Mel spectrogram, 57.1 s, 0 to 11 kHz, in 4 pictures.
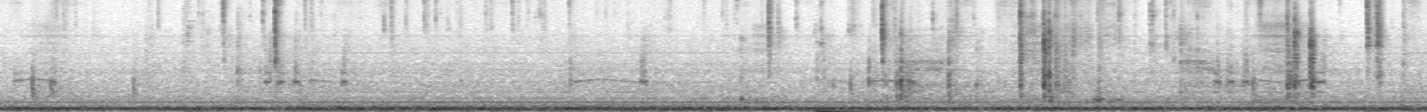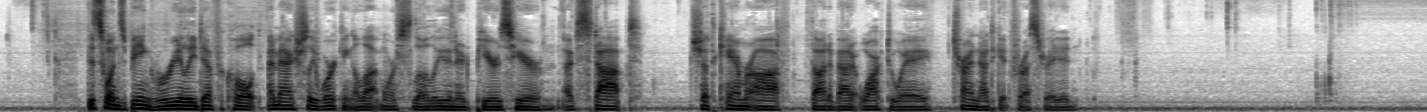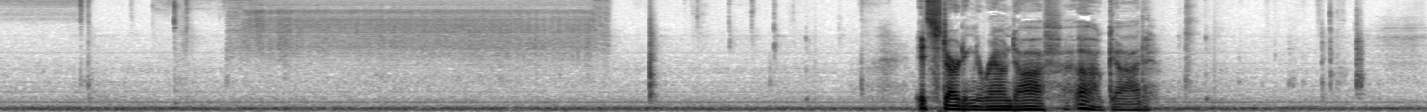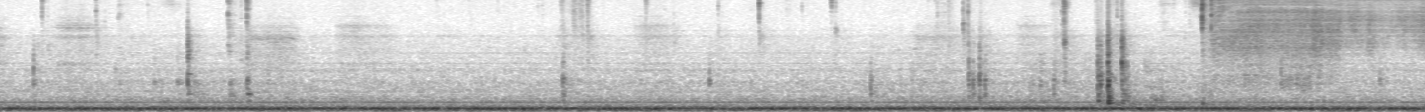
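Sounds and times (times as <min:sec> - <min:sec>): low steady hum: 0:00.0 - 0:34.6.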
